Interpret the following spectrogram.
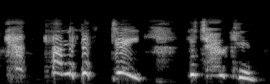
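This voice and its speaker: A woman with a British accent playing an exasperated audition judge who sighs and calls out loudly. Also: extremely high pitch, big pitch swings, measured pace. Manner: weary, sighing, loud.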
